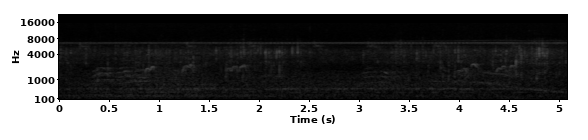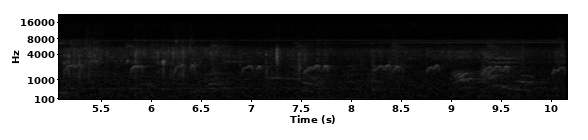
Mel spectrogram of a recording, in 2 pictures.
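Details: Group of ducklings peeping continuously: many quick, high, thin chirps repeated several times a second, over constant hissing background noise and a low hum.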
